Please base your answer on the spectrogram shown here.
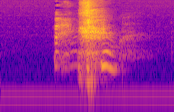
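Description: A single loud sneeze, a sharp intake followed by an explosive burst, with faint steady hum behind it. Allergic sneezing.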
